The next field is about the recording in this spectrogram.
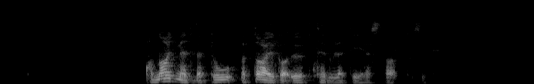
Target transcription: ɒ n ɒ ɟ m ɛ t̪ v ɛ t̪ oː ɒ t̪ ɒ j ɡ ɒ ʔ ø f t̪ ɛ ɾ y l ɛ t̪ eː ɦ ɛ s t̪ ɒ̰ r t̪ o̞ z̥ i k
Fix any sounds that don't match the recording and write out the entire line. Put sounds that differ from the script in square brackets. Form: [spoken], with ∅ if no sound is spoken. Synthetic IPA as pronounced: ɒ n ɒ ɟ m ɛ [d̪] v ɛ t̪ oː ɒ t̪ ɒ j ɡ ɒ ʔ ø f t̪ ɛ ɾ y l ɛ t̪ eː ɦ ɛ s t̪ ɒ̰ r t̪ o̞ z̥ i k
